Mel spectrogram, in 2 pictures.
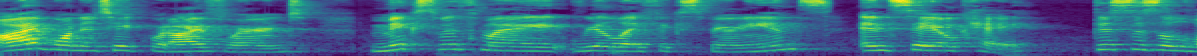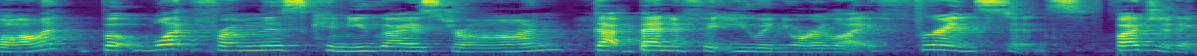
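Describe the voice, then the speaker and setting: Noticeable background noise sits under a woman's voice. Her pitch is fairly high, with ordinary variation. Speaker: YouTuber, business student. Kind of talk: channel introduction vlog. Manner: fast; casual, animated.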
